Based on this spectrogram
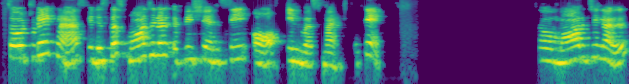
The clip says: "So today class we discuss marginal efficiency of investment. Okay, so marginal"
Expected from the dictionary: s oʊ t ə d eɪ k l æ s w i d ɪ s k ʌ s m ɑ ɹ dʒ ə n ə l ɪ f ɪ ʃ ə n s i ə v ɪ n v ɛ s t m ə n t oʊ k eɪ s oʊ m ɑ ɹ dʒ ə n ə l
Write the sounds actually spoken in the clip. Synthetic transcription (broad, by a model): s oʊ t ə d eɪ k l æ s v i d ɪ s k ʌ s m ɑ ɹ dʒ ə n ə l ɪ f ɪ ʃ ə n s i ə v ɪ n v ɛ s t m ə n t oʊ k eɪ s oʊ m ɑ ɹ dʒ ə n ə l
